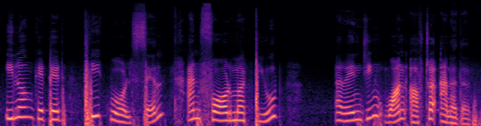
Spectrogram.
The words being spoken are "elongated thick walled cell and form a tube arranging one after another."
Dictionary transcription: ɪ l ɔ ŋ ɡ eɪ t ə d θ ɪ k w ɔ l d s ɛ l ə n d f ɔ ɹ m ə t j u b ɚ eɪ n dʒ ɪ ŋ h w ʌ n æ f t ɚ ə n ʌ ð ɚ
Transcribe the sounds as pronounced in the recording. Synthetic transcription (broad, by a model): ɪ l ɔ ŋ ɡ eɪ t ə d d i k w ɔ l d s ɛ l ə n d f ɔ ɹ m ə t j u b ɚ eɪ n dʒ ɪ ŋ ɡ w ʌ n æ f t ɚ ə n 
